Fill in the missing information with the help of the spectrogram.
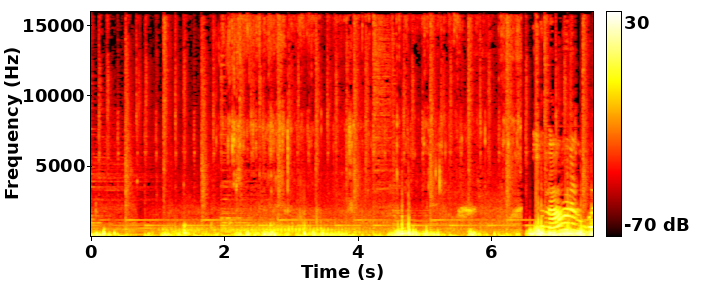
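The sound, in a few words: water poured from a watering can onto soil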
